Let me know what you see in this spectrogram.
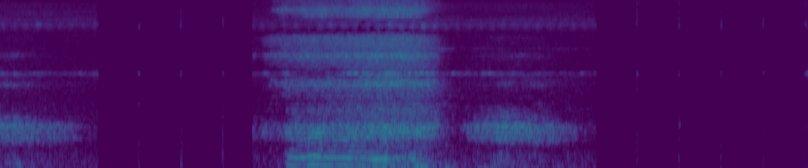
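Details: One loud, long rasping snore on a breath in, then a softer breath out, from a sleeping girl; also noted bruxism and delirium.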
